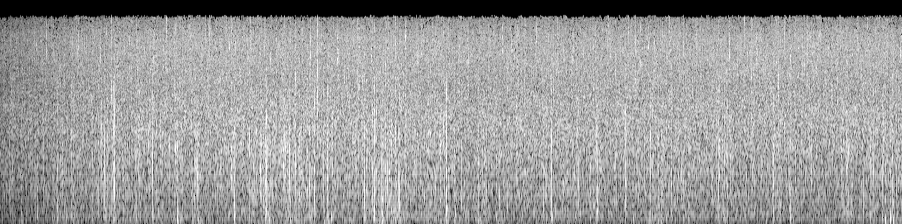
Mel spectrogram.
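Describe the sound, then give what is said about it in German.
Rain patters steadily on an umbrella, a dense, even hiss of countless drops that stays constant throughout with no talking. “Schritt für Schritt, begleitet vom gleichmäßigen Prasseln des Regens auf deinem Schirm.”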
